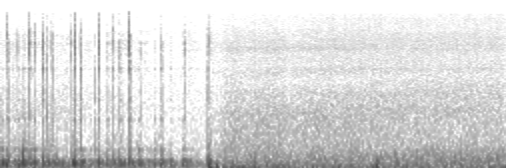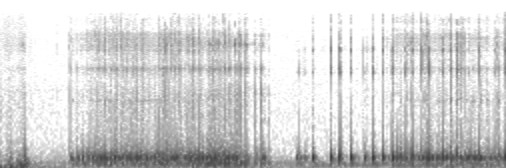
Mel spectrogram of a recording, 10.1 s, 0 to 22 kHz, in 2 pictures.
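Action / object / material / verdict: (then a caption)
scrape / textured plastic cup / plastic / none. A hollow red textured plastic cup held over a microphone is scratched and tapped with long acrylic nails. Quick, uneven bursts of dry scratching and sharp taps give way to a quieter rasping stretch. Then a hollow, boomy resonance around 250 Hz builds under further scattered clicks and taps.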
